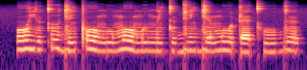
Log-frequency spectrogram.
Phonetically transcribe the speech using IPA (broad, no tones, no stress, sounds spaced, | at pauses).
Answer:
o j ʏ kʼ ɯ ɡʲ ɛ lʲ pʼ o ŋ u m o m ɯ ŋ ʏ lʲ t̪ ʏ ɡ i lʲ ɡʲ ɛ m u ʈ ɛ kʰ u ɡ ʏ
